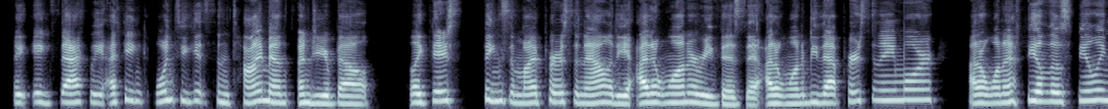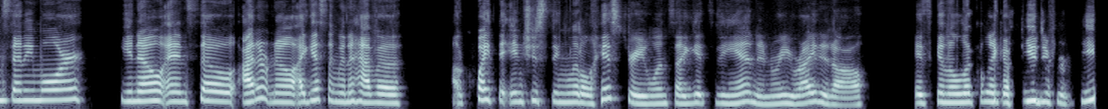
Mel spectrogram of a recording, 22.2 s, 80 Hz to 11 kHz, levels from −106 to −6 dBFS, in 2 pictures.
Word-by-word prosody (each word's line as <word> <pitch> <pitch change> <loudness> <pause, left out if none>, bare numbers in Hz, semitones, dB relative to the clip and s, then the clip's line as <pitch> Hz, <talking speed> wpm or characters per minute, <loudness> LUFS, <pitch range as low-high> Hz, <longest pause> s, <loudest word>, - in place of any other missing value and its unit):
E 215 -1 0
exactly. 225 0 0
I 220 - 0
think, 255 -1 -5
once 270 +4 -1
you 260 - -4
get 245 -3 -7
some 225 -3 -2
time 235 +5 +3
in 220 -1 +2
under 215 -1 +2
your 200 -1 +4
belt, 190 -2 +2 0.4
like, 220 -1 +2
there's 265 +1 +1 0.3
things 260 -3 -1
in 230 - -2
my 210 +1 +1
personality 220 -3 +1
I 210 +2 +7
don't 220 -1 +1
wanna 225 0 +3
revisit. 185 -4 +1
I 200 - +5
don't 200 -1 +3
wanna 200 +1 -1
be 225 +2 -2
that 215 -1 +3
person 265 +3 -4
anymore. 285 +1 0 0.4
I - - 0
don't 210 -1 +3
wanna 225 +3 +2
feel 260 -2 +5
those 240 -1 0
feelings 275 +1 0
anymore, 280 +1 +1 0.4
you 255 -1 -3
know? 260 +1 +4
And 245 0 0
so, 255 -3 +2
I 230 +1 +6
don't 320 -5 -2
know, 230 -1 +1
I 220 - +2
guess 285 +5 -1
I'm 255 - -5
gonna 235 +1 -1
have 225 -3 +2
a 210 -1 +2 0.5
a 210 - -7
quite 290 -2 +2
the 240 - -4
interesting 240 0 -5
little 220 -3 +1
history 290 -8 -1
once 200 +2 -5
I 195 -1 0
get 210 +1 -3
to 215 - -16
the 200 0 -2
end 230 -1 -2
and 185 0 -4
rewrite 205 +4 -1
it 205 -4 -1
all. 175 0 -3 0.4
It's 210 0 -2
gonna 225 -1 +2
look 230 0 +2
like 240 -1 -1
a 220 -1 +2
few 260 +1 +3
different 220 -5 -5
peop 265 +4 +1
230 Hz, 200 wpm, -22 LUFS, 210-255 Hz, 0.5 s, I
